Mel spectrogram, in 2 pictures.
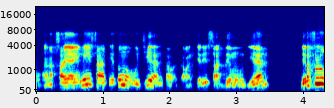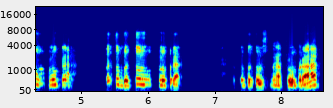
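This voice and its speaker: A middle-aged man hosting a Zoom meeting, telling a lively personal product story to friends in a casual way with many fillers. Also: on the high side, a little fast, dry recording. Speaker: Zoom meeting host giving a product testimonial. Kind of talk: casual spoken testimonial to an online group. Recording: dry, dull lo-fi video call audio.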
